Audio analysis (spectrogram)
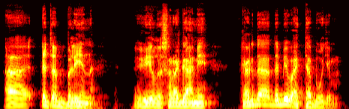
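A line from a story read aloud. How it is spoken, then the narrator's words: Deep bass, slightly flustered. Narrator (Russian): Пробасил слегка растерявшийся барс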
